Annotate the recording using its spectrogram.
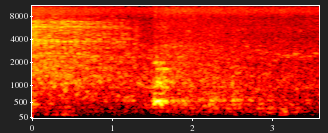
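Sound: dog barking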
